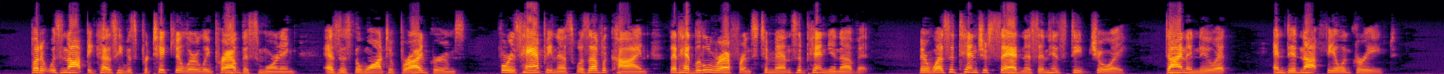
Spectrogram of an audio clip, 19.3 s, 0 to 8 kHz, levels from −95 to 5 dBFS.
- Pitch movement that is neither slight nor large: Yes, average, 3.3 semitones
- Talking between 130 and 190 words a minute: Yes, average, 160 wpm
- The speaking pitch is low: No, high, 190 Hz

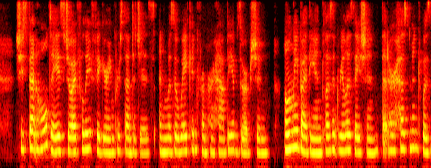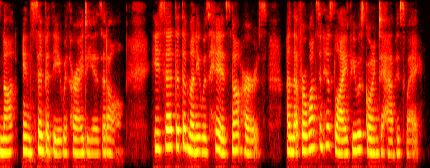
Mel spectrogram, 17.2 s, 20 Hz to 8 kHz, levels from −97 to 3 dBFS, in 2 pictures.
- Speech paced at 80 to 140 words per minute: No, average, 190 wpm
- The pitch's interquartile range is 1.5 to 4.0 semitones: Yes, average, 2.9 semitones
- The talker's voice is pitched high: Yes, high, 225 Hz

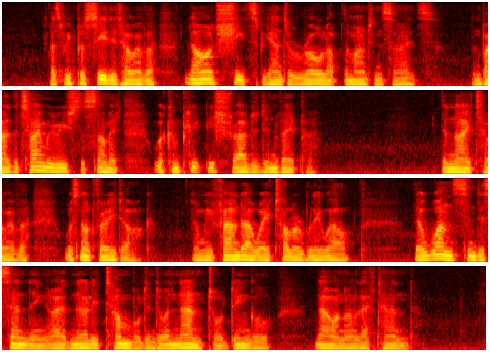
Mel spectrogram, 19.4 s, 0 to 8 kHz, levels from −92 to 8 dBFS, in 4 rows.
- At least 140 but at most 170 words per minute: No, average, 180 wpm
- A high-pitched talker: No, low, 110 Hz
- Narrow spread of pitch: Yes, narrow, 2.1 semitones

